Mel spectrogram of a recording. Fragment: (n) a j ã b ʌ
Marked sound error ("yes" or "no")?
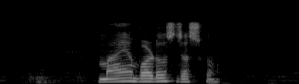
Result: yes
